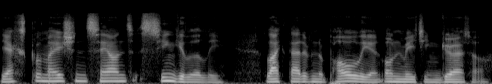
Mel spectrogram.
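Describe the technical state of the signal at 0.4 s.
At 0.4 s the audio burbles, with short blips of noise in individual frequency bands. This DAB burbling runs from about 0.38 to 0.53 s. Bit errors, at a rate of only a small fraction of a percent, slipped past the error correction into the MP2 data over several consecutive frames. The corrupted samples put short blips of noise into single sub-bands.

Beneath that, and across the whole recording, the speech sounds dull, with a gurgling, granular roughness and upper frequencies that flicker in and out. The likely cause is MP2 compression at a rate that fits around 80 kbps. The encoder divides the signal into 32 equal sub-bands and, short of bits, switches off upper bands and coarsely quantises the rest. At this rate the damage is plainly audible.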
